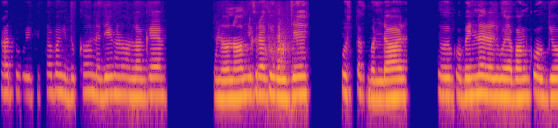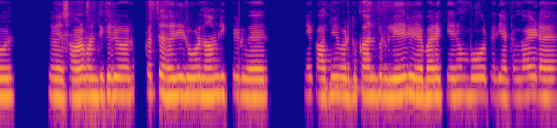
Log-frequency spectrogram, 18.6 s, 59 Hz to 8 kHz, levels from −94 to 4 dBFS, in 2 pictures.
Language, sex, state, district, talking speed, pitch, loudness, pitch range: Rajasthani, male, Rajasthan, Churu, 105 wpm, 205 Hz, -22 LUFS, 195-210 Hz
